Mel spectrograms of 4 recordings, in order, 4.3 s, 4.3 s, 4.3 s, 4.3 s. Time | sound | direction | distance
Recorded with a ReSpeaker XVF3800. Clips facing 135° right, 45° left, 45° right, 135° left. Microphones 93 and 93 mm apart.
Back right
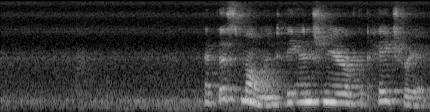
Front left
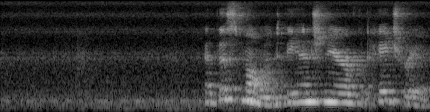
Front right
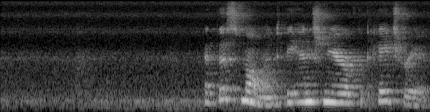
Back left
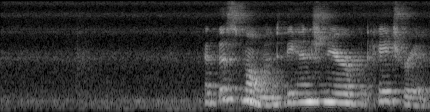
2.0 | a woman speaking | 105° right | 2 m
